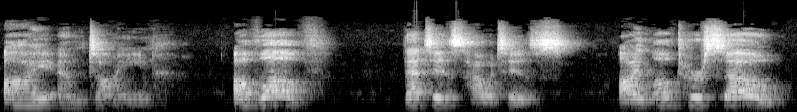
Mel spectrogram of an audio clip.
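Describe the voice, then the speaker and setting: A man playing a tormented, obsessive, lovesick Phantom in a drawn-out, theatrical stage monologue. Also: on the high side, sharp tone, exaggerated voice. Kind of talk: dramatic monologue reading. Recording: roomy echo, distant microphone.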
